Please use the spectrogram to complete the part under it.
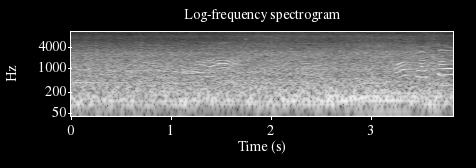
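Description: Floodwater on Espanya street in Manila, a steady broad wash of water and road traffic noise throughout, with faint vehicle sounds and occasional horn-like tones.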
